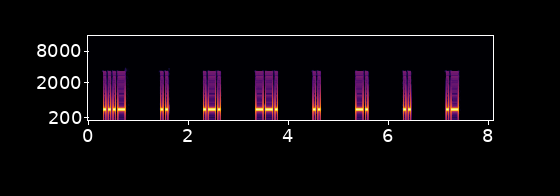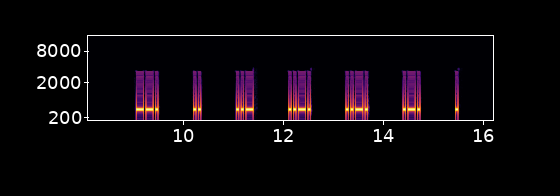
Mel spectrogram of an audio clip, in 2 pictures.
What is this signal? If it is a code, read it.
Morse code, heard as a keyed tone, about 25 wpm, spaced as for 10 wpm, 550 Hz. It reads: VIRGINIA GIUFFRE
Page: news headlines in morse code at 10 wpm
